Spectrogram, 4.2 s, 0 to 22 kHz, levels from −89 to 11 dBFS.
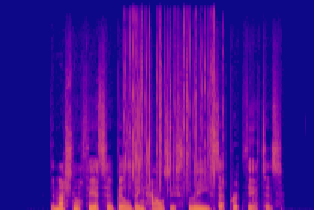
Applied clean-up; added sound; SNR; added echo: none; Crumpling, crinkling; 9 dB; none.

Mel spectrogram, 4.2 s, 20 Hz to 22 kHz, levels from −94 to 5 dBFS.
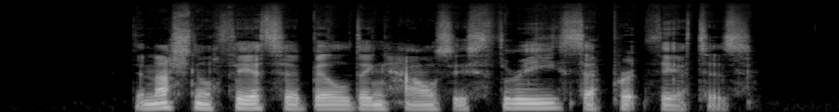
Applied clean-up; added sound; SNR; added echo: none; none; none; none.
